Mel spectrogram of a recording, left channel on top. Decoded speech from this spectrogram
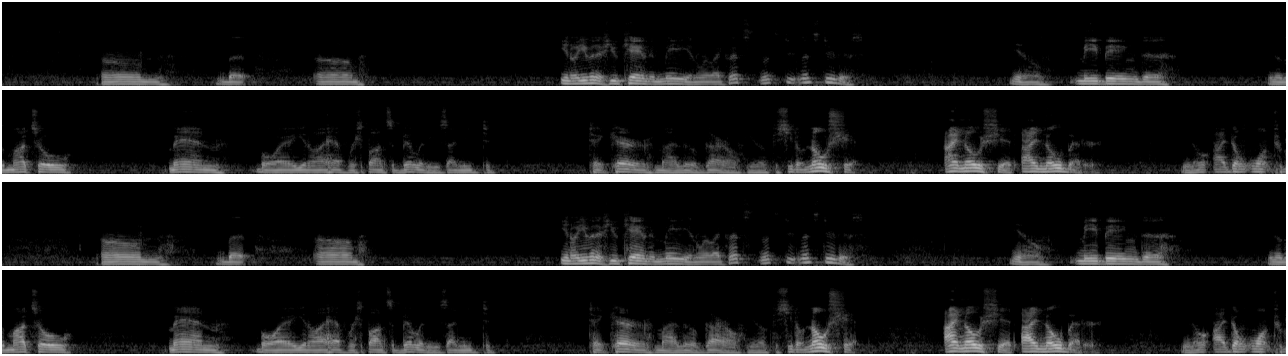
But you know, even if you came to me and were like, let's do this, you know, me being the, you know, the macho man boy, you know, I have responsibilities. I need to take care of my little girl, you know, because she don't know shit. I know shit. I know better. You know, I don't want to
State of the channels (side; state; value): both; normal; correlation 0.76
